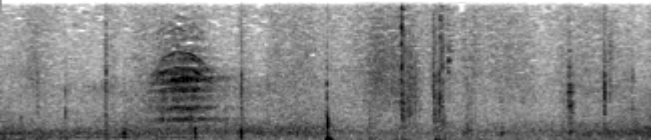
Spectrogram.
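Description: Steady low background rumble with a few faint, soft taps and rustles as a person sits down on a car's open tailgate.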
